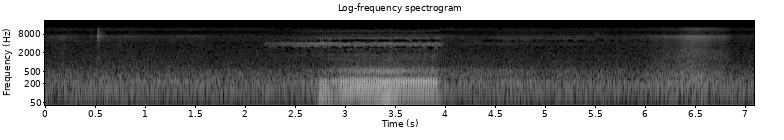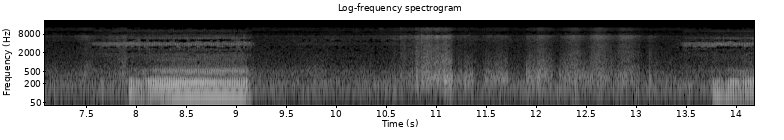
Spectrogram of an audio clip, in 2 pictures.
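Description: Loud, low rumbling snores repeat every few seconds with quieter breaths between: a dog snoring in sleep.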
